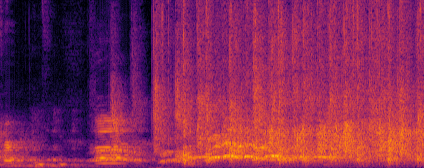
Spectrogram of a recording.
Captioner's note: applause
